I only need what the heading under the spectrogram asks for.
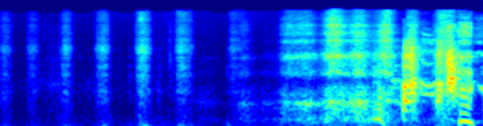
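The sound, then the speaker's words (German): A person breathing heavily: a quick run of short, evenly spaced panting breaths, then a louder, rougher stretch of breathy noise at the end. “atme doch mal schön.”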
